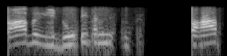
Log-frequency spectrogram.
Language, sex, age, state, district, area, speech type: Hindi, male, 18-30, Rajasthan, Bharatpur, urban, conversation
